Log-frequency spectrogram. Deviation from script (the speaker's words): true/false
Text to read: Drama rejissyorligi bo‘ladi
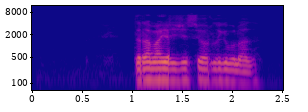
false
